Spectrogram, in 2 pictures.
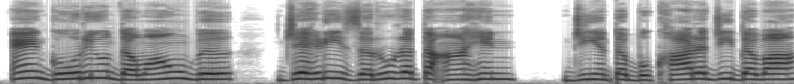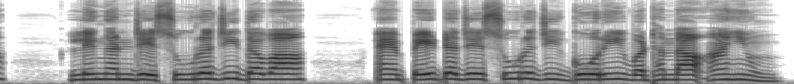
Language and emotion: Sindhi, neutral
